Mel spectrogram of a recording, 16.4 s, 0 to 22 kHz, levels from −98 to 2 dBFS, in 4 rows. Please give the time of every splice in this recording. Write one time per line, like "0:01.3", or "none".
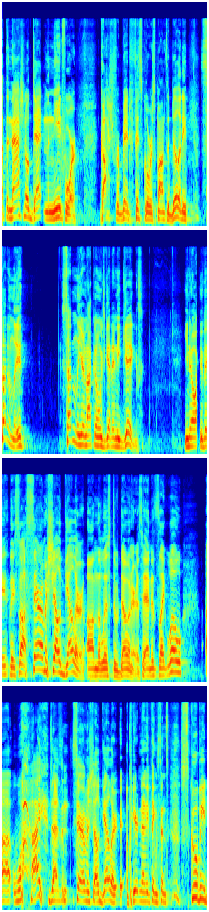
0:08.0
